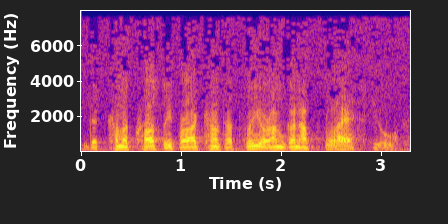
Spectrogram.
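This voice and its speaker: An actor playing a threatening gangster with a gun in a 1940s radio drama. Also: male voice, medium pitch, quick pace, vocal fry, breathy edge. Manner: threatening, counting down. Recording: tinny old radio transcription.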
